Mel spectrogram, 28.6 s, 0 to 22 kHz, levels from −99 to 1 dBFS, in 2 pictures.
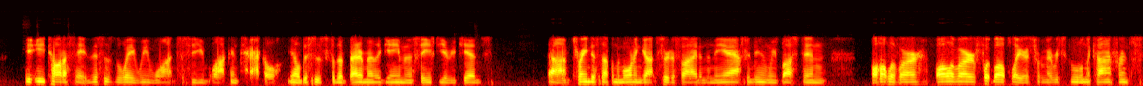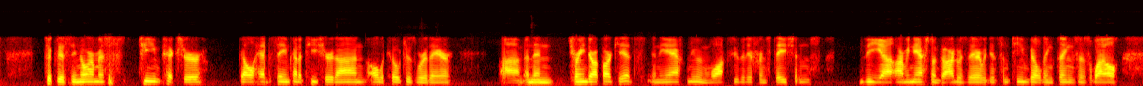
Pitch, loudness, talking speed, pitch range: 105 Hz, -27 LUFS, 235 wpm, 100-110 Hz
